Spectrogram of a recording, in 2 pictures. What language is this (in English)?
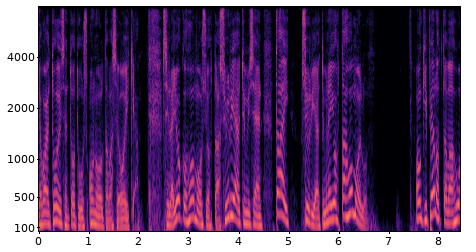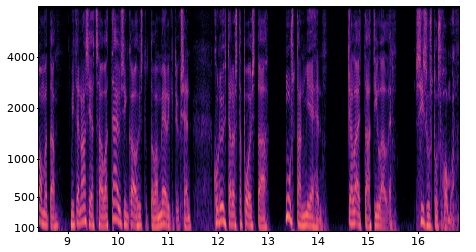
Finnish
